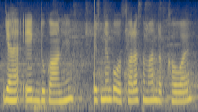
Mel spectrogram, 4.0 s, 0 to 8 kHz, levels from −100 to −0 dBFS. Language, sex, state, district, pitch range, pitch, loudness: Hindi, female, Uttar Pradesh, Saharanpur, 215-240 Hz, 225 Hz, -18 LUFS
